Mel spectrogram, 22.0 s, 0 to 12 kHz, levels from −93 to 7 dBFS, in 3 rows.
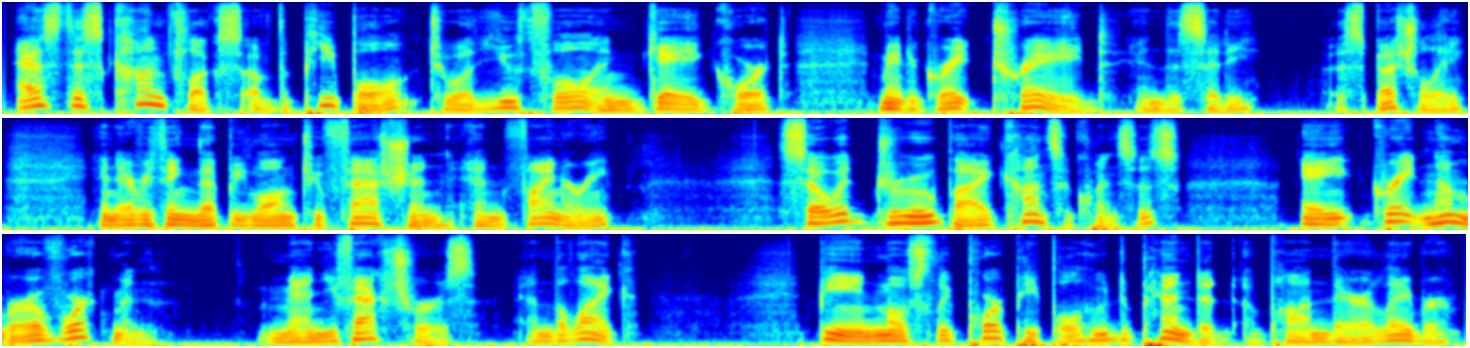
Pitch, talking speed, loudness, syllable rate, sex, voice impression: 115 Hz, 140 wpm, -19 LUFS, 4.6 syllables/s, male, very masculine, adult-like, thick, tensed, very powerful, bright, slightly soft, very clear, fluent, cool, intellectual, very refreshing, very sincere, calm, very friendly, very reassuring, unique, very elegant, lively, very kind, slightly intense, light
